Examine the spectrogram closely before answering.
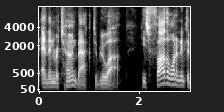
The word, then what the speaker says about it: Blois: He was born in a place in France called Blois, which I had to look up because it's spelled B-L-O-I-S, not Blaus.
